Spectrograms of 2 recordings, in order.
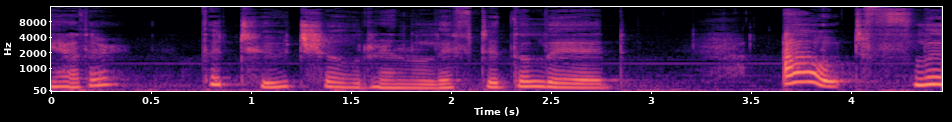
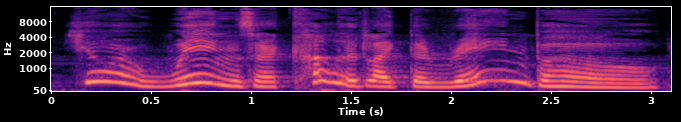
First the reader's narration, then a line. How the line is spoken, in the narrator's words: exclaimed Pandora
